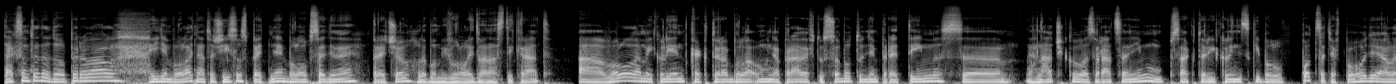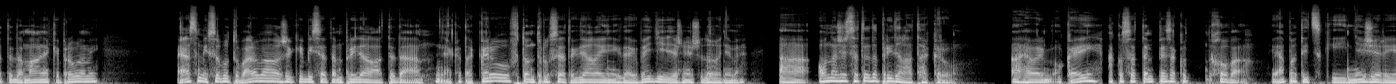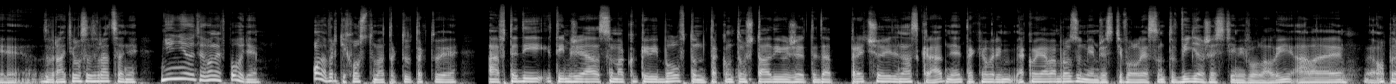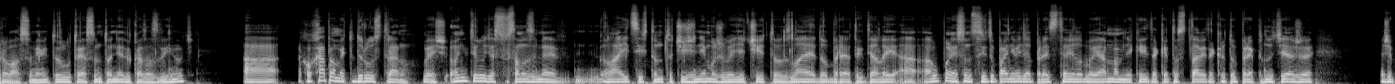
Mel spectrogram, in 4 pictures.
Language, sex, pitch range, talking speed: Slovak, male, 105-130 Hz, 225 wpm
